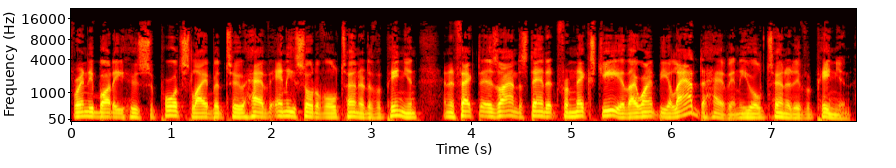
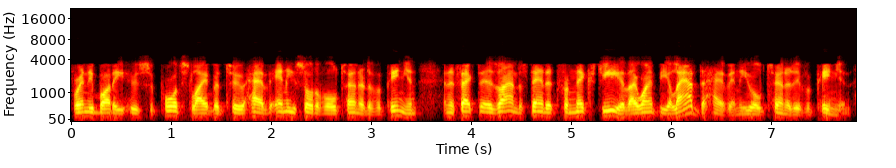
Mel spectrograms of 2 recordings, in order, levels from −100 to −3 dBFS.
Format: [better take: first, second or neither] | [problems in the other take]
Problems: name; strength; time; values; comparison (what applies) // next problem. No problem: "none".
first | phone-call audio; poor line; nothing above 3.5 kHz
